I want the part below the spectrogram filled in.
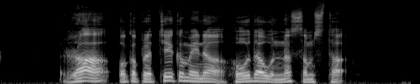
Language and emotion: Telugu, neutral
